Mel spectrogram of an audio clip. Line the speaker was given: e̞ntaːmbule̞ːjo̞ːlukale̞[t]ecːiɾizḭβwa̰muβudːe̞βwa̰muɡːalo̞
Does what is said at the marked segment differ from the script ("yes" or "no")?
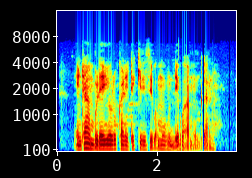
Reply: no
